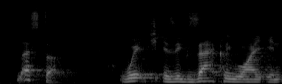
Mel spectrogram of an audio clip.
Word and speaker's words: Leicester: For example, Leicester Square in London is not pronounced Leicester the way that it's spelt. It's pronounced Leicester, which is exactly why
